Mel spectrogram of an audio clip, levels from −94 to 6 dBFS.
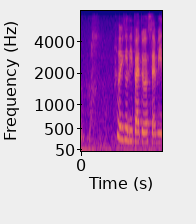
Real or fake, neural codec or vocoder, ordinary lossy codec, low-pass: real; none; none; 7.2 kHz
